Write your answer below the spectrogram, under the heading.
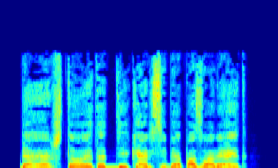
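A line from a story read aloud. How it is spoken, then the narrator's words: Shouted outburst. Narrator (Russian): выкрикнул генерал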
